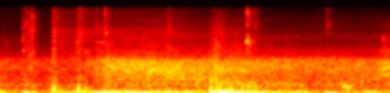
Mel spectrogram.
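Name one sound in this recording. Bus doors hiss open.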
